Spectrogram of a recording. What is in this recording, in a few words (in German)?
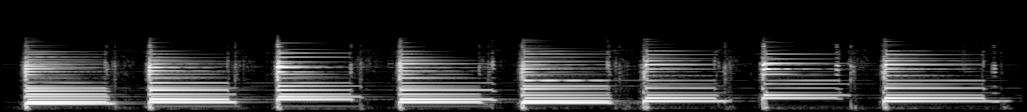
F Dur G Dur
